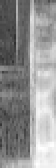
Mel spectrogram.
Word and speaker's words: Toro: Toro like Taurus the bull, but it's spelled to o. If it was t au, that'd be one thing, right?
